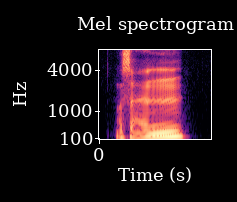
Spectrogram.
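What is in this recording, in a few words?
"盛", Mandarin Chinese; HSK; HSK6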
